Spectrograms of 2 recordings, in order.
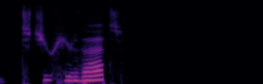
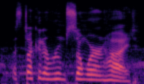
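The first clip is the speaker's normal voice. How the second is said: hurried excitement; 8 semitones higher, 10 dB louder, faster than usual. Acted. Reads in character while fleeing.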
